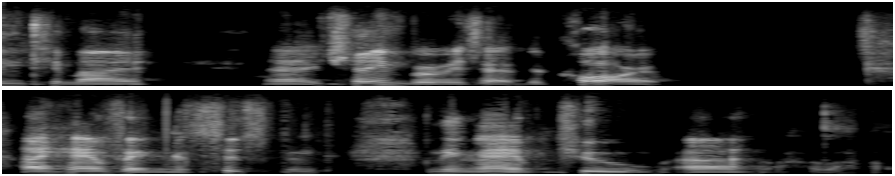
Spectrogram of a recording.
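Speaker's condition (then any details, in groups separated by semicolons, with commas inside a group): Cerebral palsy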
